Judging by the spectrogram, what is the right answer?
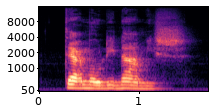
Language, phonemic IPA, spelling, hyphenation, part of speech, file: Dutch, /ˌtɛr.moː.diˈnaː.mis/, thermodynamisch, ther‧mo‧dy‧na‧misch, adjective, Nl-thermodynamisch.ogg
- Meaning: thermodynamics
